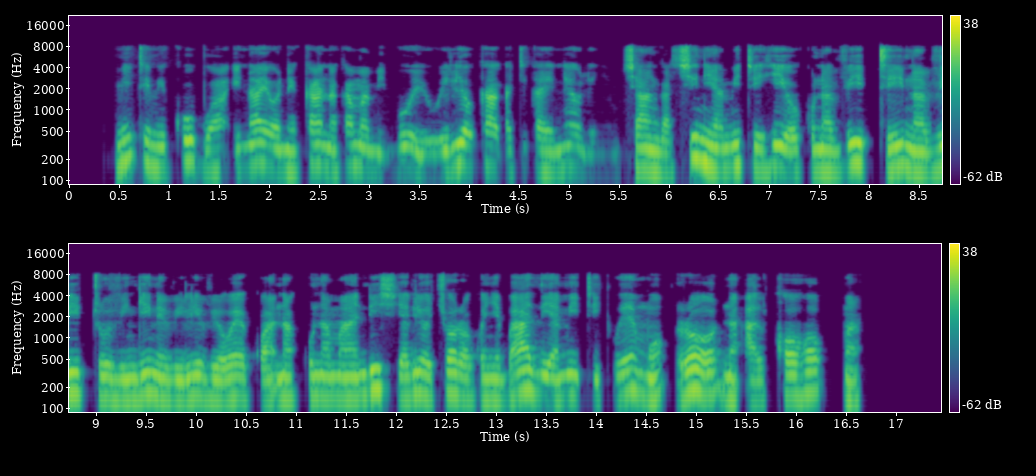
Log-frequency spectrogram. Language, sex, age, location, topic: Swahili, male, 25-35, Mombasa, agriculture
